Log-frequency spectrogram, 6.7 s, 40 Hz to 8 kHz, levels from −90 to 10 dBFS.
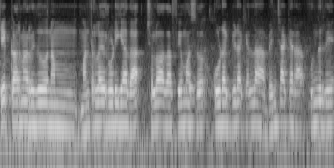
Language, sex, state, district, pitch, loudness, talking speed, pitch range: Kannada, male, Karnataka, Raichur, 155 Hz, -16 LUFS, 180 wpm, 150-160 Hz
